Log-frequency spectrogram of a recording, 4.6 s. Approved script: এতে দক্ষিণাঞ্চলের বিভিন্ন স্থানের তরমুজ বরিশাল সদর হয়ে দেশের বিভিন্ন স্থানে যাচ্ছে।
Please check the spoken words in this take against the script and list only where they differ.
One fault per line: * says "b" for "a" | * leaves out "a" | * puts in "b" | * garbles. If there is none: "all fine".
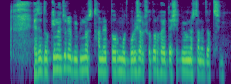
all fine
